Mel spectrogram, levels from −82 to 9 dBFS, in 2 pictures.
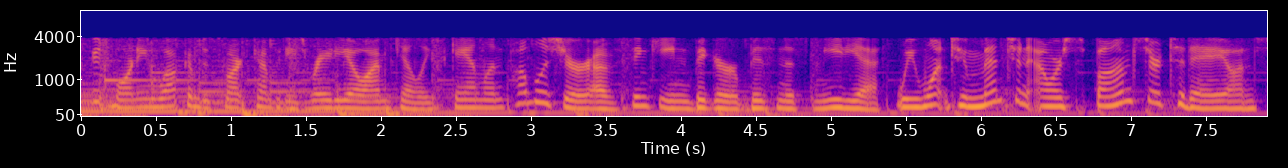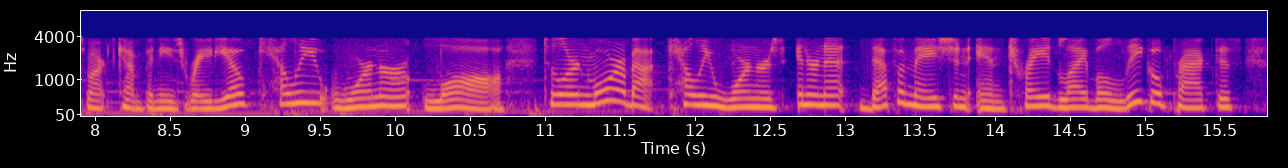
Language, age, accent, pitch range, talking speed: English, 40-59, American, 165-225 Hz, 165 wpm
